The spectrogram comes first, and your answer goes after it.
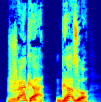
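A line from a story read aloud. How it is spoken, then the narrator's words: Corporal barking. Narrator (Russian): рявкнул ефрейтор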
